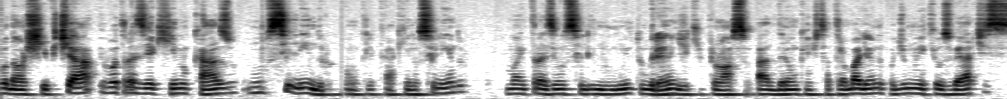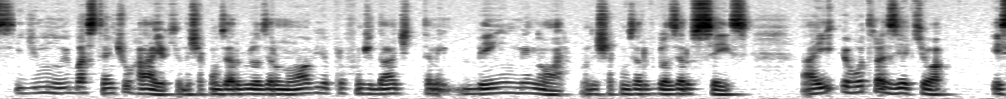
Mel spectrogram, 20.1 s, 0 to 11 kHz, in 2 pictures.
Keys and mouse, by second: 0.0 click, 1.2 shift+a, 7.7-8.2 middle drag, 10.0 click, 12.3-15.2 drag, 16.1-18.6 drag, 18.6 alt+middle click, 19.9 g.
